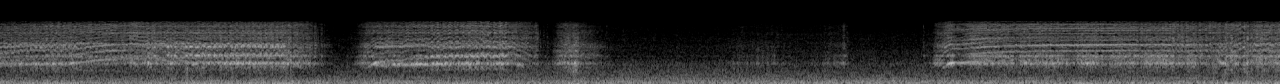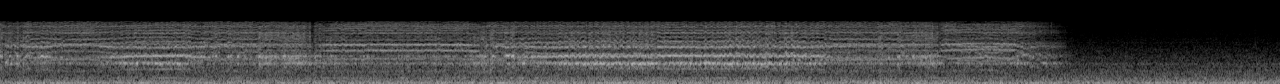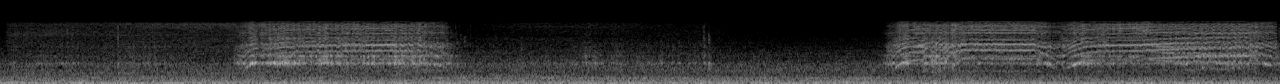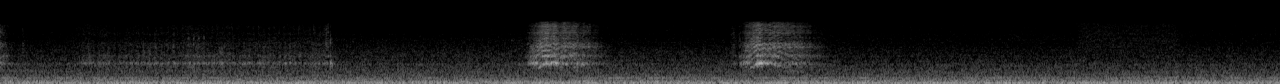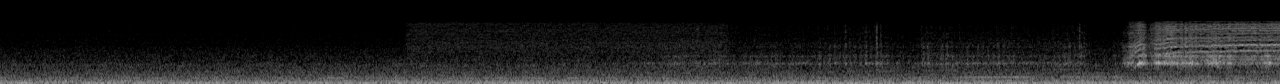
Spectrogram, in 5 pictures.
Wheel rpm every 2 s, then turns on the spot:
140, 100, 100, 20, 40, 160, 160, 160, 160, 160, 160, 90, 0, 20, 130, 20, 10, 90, 150, 30, 20, 10, 20, 10, 0, 0, 0, 0, 10, 20, 20, 110.
2-4 6-8 30-34 38-42 58-62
